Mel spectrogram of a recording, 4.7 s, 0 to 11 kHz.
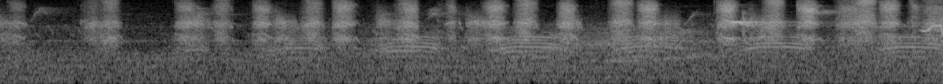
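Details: Diamond firetail recorded in Victoria, Australia, in November 2014: a dense, uneven run of short, harsh, nasal bursts, roughly two or three per second, with loudness rising and falling throughout.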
